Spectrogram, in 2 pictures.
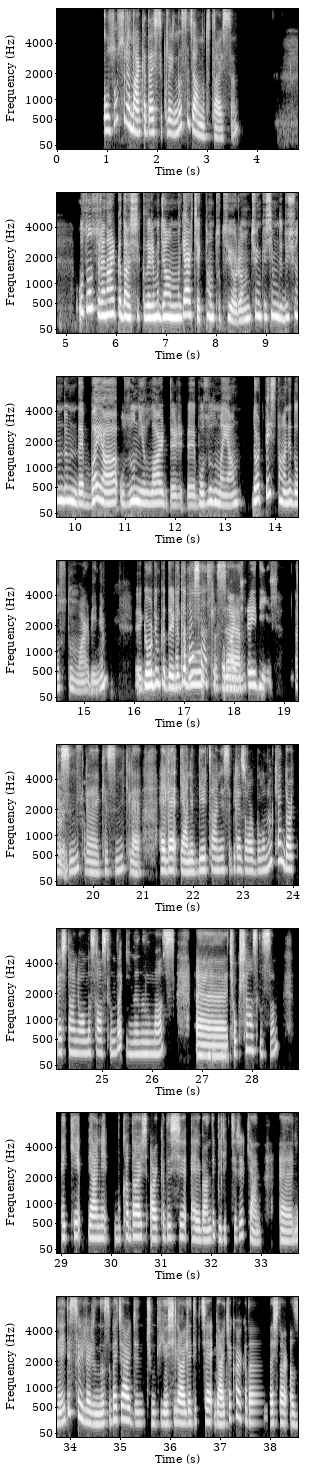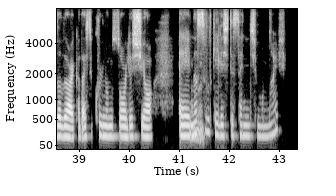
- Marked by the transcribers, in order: other background noise; stressed: "inanılmaz"; unintelligible speech
- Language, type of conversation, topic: Turkish, podcast, Uzun süren arkadaşlıkları nasıl canlı tutarsın?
